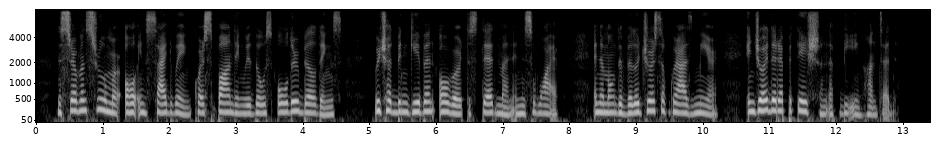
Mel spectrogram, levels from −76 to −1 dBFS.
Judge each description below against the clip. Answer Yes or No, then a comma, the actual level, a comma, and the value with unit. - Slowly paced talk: No, average, 160 wpm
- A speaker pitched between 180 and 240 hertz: Yes, high, 190 Hz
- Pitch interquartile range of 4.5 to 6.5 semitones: No, average, 3.4 semitones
